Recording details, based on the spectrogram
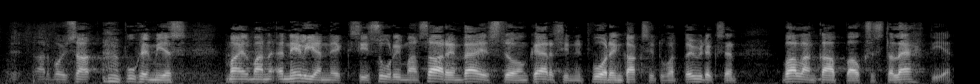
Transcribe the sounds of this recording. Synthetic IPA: ɑrʋoisɑpuhemies | mɑilmɑnneljænːeksisuːrimːɑnsɑːɾenʋæest̪øoŋkærsinyt̪ʋuoɾeŋkɑksit̪uhɑt̪ːɑyhdeksæn | ʋɑlːɑŋkɑːpːɑuksest̪ɑlæht̪ḭḛn

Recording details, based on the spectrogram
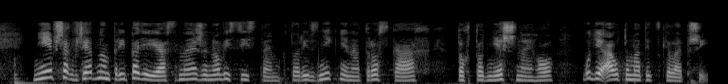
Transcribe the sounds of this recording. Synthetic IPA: ɲɪɛjɛfʃaɡvʒɪad̪nɔmpɾiːpaɟɛjasnɛːʒɛnɔʋiːsist̪ɛːmkt̪ɔɾiːvzɲikɲɛnat̪ɾɔskaːxt̪ɔxt̪ɔd̪ɲɛʃnɛːɦɔbuɟɛaʊt̪ɔmat̪it͡skilɛpʃḭː

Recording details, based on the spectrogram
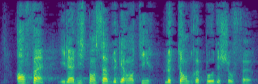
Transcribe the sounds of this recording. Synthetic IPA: ɑ̃fɛ̃ilɛɛ̃d̪ispɑ̃sabləd̪əɡaʁɑ̃t̪iːʁlət̪ɑ̃d̪əʁəpod̪eʃofœ̰ːʁ

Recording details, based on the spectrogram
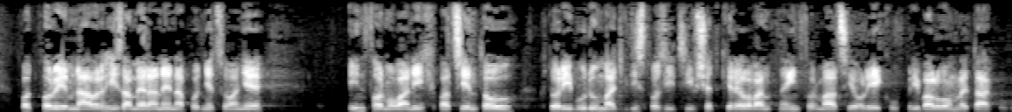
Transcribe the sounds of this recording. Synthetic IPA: pɔt̪pɔɾujɛmnaːʋr̩ɦizamɛɾanɛːnapɔd̪ɲɛt͡sɔʋaɲɪɛ | infɔɾmɔʋaniːxpat͡sɪɛnt̪ɔʊkt̪ɔɾiːbud̪uːmaɟɡd̪ispɔziːt͡siːfʃɛt̪kiɾɛlɛʋant̪nɛːinfɔɾmaːt͡siɛɔlɪɛkufpɾibalɔʋɔmlɛt̪aːkṵ

